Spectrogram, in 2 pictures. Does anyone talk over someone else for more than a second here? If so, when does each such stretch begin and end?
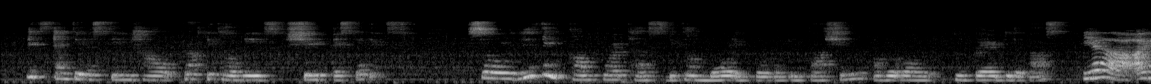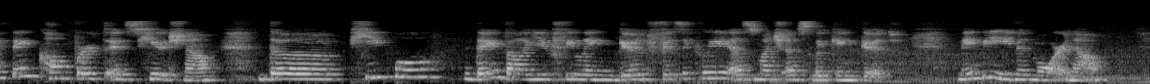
none

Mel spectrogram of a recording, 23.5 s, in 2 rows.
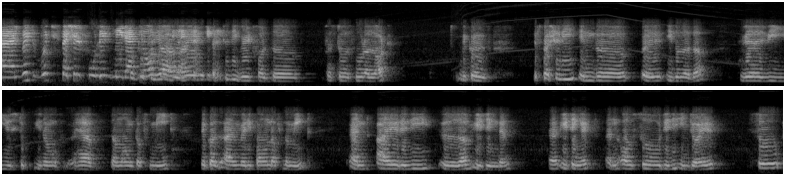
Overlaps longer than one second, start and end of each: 1.9-3.5

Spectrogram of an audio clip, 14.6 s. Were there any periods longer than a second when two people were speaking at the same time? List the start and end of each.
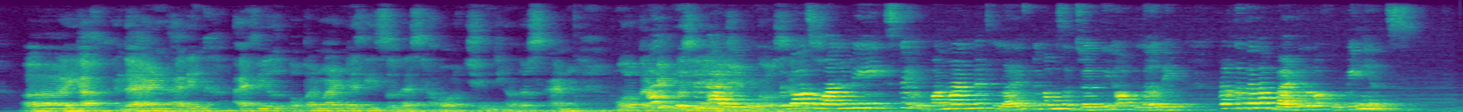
6.5-8.3

